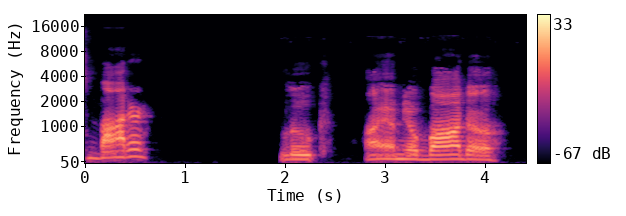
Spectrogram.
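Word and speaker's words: Baader: I mean, I've always said Bader, but it is two A's, and I think it's German, so maybe it's Bader.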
